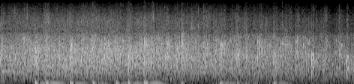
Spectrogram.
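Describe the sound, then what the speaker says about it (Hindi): A gathered audience at a Hindu religious discourse on the Bhagwat claps loudly and continuously, close and dense, with no pause or talk over it. "इसलिए पहले तो ताली बजाओगे।"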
